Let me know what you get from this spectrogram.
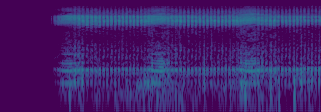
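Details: Headless cicada on the ground still making noise: after a brief silence, a continuous high shrill buzz starts and holds steady, with a faint low hum beneath.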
